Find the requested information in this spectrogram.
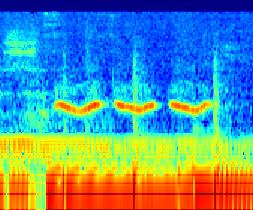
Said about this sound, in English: And hopefully people are hearing that whistle.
